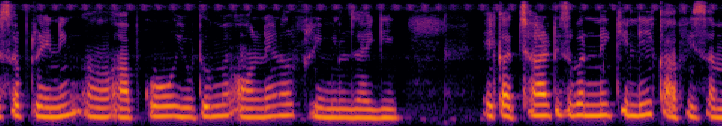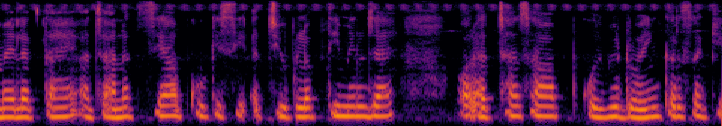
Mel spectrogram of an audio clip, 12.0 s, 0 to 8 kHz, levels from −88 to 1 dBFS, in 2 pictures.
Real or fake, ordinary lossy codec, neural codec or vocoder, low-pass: real; none; none; none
